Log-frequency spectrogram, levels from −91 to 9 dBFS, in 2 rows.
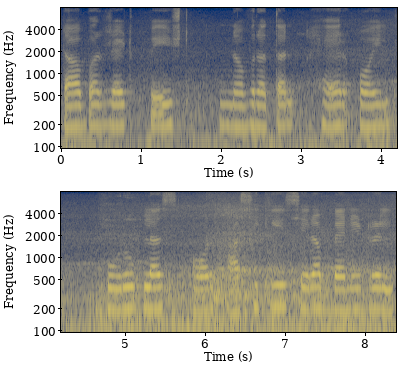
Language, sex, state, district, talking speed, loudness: Hindi, female, Madhya Pradesh, Katni, 100 wpm, -17 LUFS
